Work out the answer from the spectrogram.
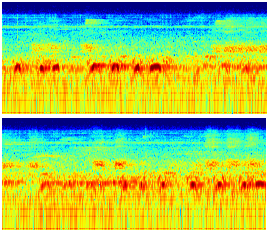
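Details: In a backyard an owl utters two bursts of low, rapid hoots, one at the start and one near the end, with scattered higher chattering bird calls in between.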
